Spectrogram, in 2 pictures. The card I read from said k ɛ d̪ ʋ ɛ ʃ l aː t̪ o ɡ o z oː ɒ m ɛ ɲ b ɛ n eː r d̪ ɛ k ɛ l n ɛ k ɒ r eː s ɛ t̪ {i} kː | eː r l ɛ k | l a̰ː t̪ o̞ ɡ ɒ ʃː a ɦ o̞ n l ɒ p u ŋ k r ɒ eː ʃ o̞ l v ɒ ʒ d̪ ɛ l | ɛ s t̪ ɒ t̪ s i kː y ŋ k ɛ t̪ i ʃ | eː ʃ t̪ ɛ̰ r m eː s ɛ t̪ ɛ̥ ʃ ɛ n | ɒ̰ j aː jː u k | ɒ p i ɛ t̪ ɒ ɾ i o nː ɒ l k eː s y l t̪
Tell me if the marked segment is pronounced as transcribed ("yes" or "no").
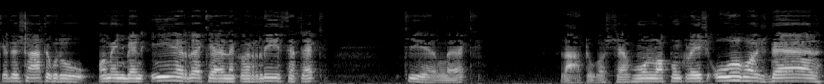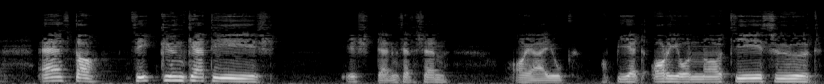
no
